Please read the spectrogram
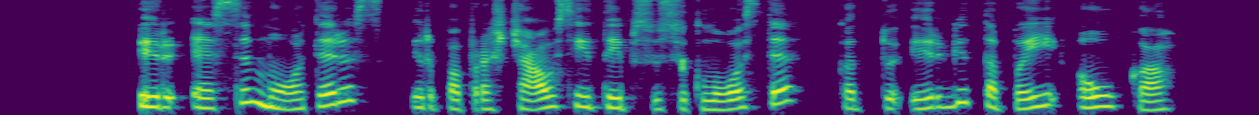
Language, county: Lithuanian, Panevėžys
